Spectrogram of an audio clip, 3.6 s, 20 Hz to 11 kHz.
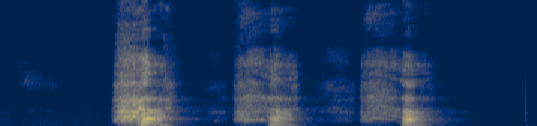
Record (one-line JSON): {"exhalation_length": "3.6 s", "exhalation_amplitude": 32286, "exhalation_signal_mean_std_ratio": 0.32, "survey_phase": "alpha (2021-03-01 to 2021-08-12)", "age": "45-64", "gender": "Male", "wearing_mask": "No", "symptom_cough_any": true, "symptom_fatigue": true, "symptom_headache": true, "smoker_status": "Never smoked", "respiratory_condition_asthma": false, "respiratory_condition_other": false, "recruitment_source": "Test and Trace", "submission_delay": "1 day", "covid_test_result": "Positive", "covid_test_method": "RT-qPCR", "covid_ct_value": 29.5, "covid_ct_gene": "ORF1ab gene"}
